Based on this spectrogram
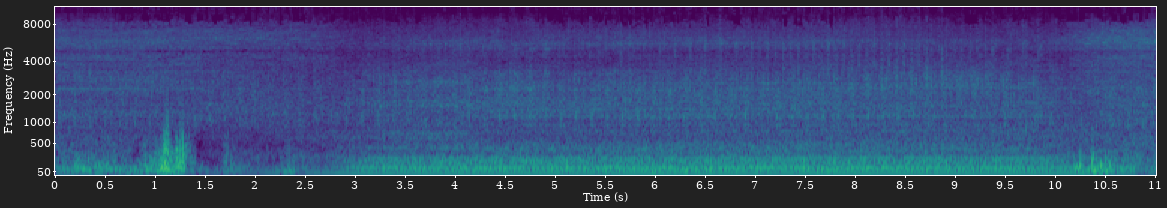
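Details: M50 2.6 stroker engine at a low, even idle after some handling bumps, with a dull rhythmic knock riding on the idle; the cause of the knock is unknown.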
